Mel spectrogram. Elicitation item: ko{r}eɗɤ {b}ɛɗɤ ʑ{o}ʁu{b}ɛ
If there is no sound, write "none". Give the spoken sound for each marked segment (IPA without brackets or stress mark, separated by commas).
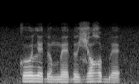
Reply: l, m, ɔ, b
